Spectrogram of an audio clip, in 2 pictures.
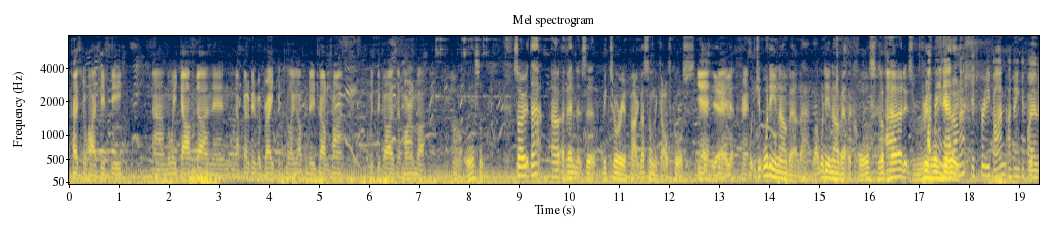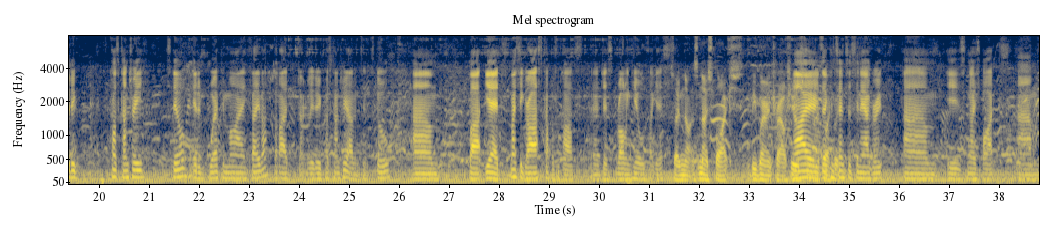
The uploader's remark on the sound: A quick re cap of the Lake Manchester Trail race, there's results and some interviews live at the event.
